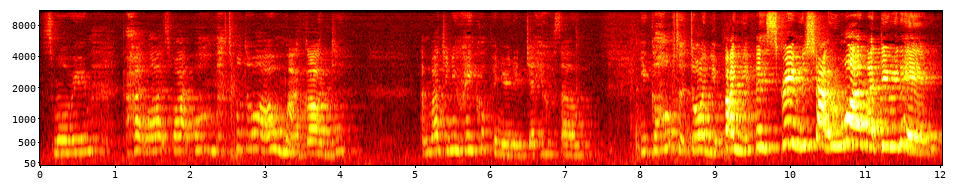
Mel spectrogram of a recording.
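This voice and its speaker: A woman's voice: high-pitched, animated, moderate pace, pushed and bright, a little hiss or hum. Young woman in a cell, vivid storyteller; woman in role; far-off, very echoey. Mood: shaken. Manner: vivid storytelling, acting out the voices of others. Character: young woman waking up in a jail cell, shaken. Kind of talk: stage monologue.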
